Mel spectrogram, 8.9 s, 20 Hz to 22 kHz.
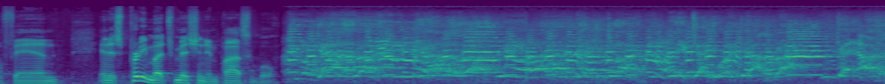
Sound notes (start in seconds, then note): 2.8 trumpet playing; 2.8 man screaming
